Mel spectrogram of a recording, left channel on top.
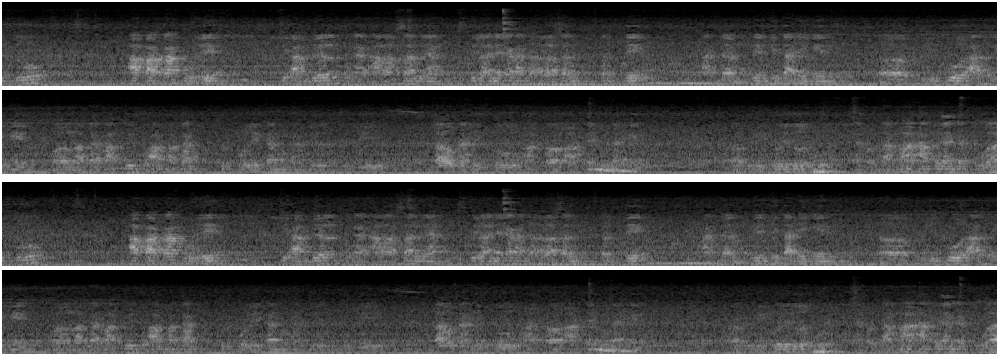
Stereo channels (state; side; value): normal; both; correlation 0.41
